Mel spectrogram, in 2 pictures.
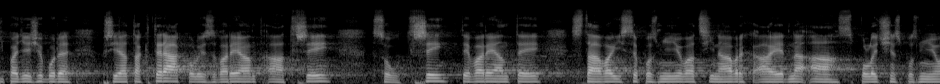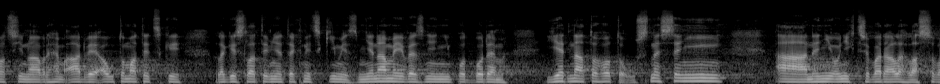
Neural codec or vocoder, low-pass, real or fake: none; 14.4 kHz; real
